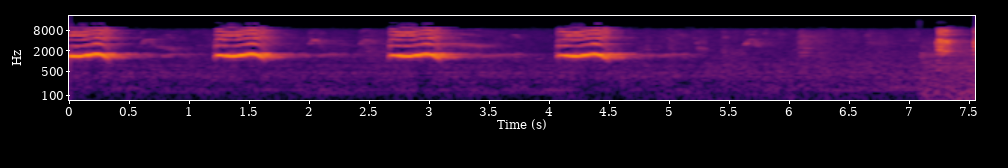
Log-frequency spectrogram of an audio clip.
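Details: Asian koel repeating four ringing, upward-bending whistles at even intervals, followed by a pause and a short burst of noise at the very end.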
